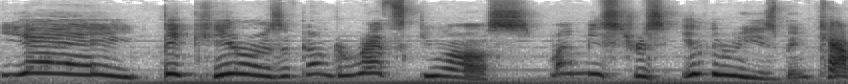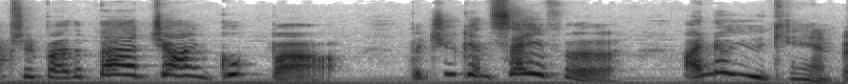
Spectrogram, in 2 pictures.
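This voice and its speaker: A shrill put-on character voice moves at a moderate pace with music in the background. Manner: excited, cheerful.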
